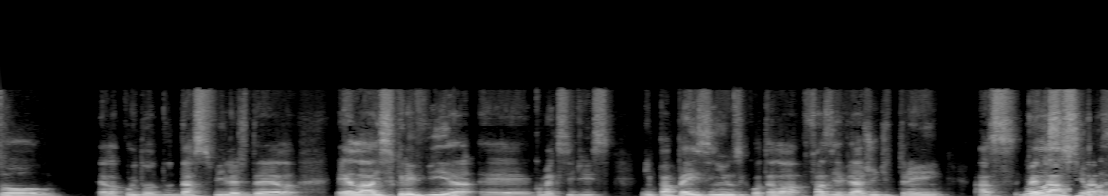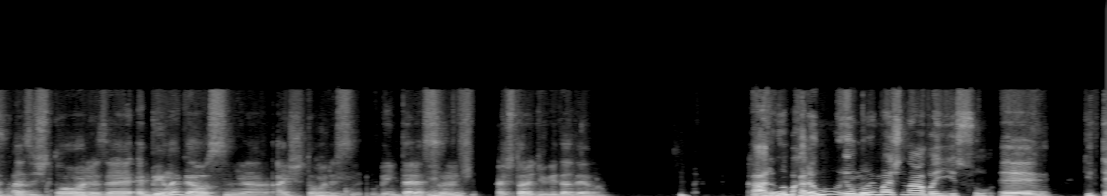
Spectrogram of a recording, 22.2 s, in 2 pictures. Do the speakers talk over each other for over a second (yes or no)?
yes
